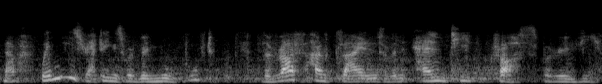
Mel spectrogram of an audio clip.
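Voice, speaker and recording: An actor playing a humble, earnest English parish priest in a radio play, mild, hesitant and formally wordy. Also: male voice, fairly high pitch, lively intonation, measured pace. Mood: earnest, storytelling. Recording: dull, noisy old radio recording.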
